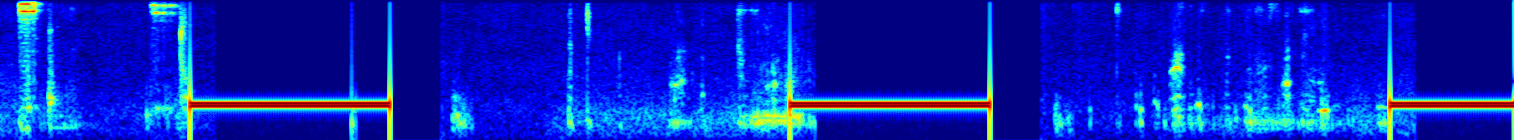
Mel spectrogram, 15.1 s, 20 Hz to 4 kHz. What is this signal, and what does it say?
Ringback tone (North America), 440 + 480 Hz.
